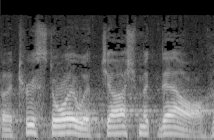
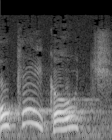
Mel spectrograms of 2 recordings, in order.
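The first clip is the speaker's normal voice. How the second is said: very high, little, squeaky mouse voice; 12 semitones higher than usual. Recalling the inner reply to their 10th grade coach, in a little squeaky mouse-like voice. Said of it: "little squeaky, like mouse-type voices".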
